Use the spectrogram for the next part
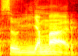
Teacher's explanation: in some dialects of Peninsula Spanish, they'll pronounce the double L in this word as y. So, yamar. And actually, in Italian, they still pronounce fio as fio.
